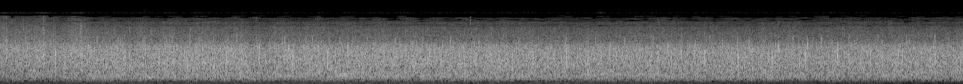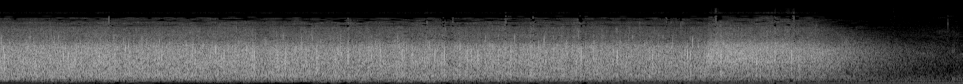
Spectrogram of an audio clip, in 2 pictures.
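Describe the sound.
Applause welcoming Senator Richard Lugar back home: a dense, steady wash of clapping that holds at an even loudness for about seventeen seconds, then quickly fades away.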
